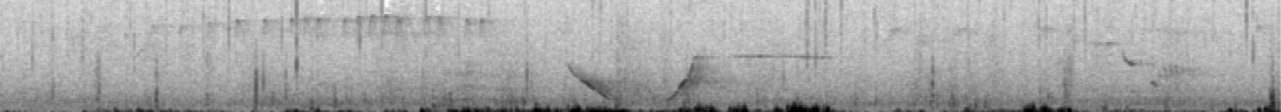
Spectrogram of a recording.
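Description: Irregular footsteps on a soft bark-mulch woodland path, heaviest a couple of seconds in, with a few faint high bird calls above them.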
